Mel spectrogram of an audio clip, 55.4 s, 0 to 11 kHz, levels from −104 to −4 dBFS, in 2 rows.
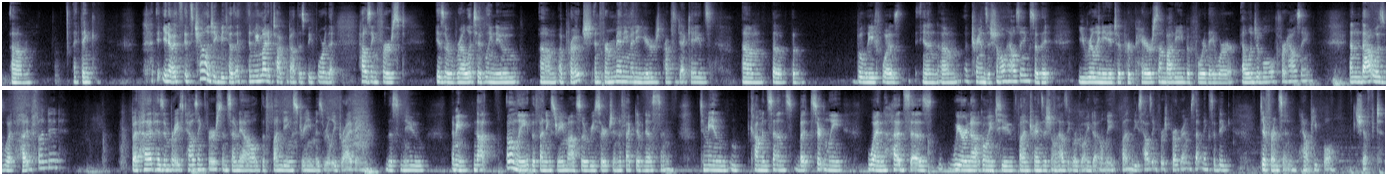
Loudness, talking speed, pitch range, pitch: -25 LUFS, 140 wpm, 170-190 Hz, 175 Hz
